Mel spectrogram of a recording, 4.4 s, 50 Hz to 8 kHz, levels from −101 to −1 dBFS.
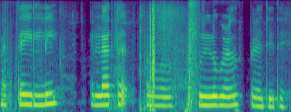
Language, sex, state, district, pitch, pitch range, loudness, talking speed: Kannada, female, Karnataka, Bidar, 245 Hz, 230-255 Hz, -16 LUFS, 95 wpm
